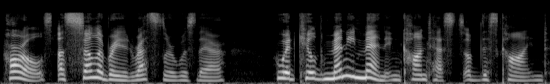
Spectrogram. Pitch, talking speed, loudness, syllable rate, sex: 230 Hz, 175 wpm, -18 LUFS, 5.2 syllables/s, female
